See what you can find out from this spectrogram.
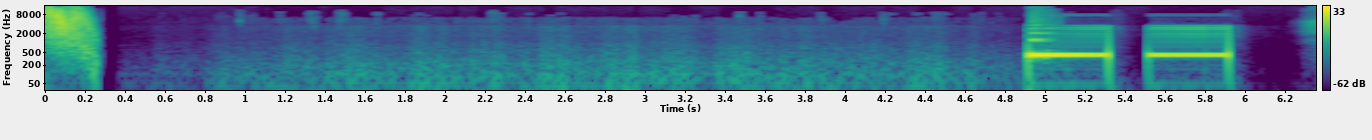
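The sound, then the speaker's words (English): Two loud, steady electronic ringback tones of a phone call placed by the radio show Rise and Shine on Vision in Australia sound in quick succession, each lasting about half a second, following a stretch of faint low rumbling noise after a brief burst of hiss. “It's ringing, that's encouraging.”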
